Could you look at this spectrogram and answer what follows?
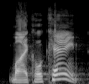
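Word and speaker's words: Michael Caine: My cocaine. Huh? Michael Kaine. That's how you say his name with his cochney accent. My cocaine.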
